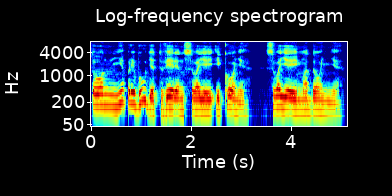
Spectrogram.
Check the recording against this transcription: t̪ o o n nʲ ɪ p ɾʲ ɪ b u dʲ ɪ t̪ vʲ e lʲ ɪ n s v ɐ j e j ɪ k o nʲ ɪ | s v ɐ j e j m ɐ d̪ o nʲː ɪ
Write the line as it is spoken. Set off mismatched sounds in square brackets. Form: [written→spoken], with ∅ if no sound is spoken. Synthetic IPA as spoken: t̪ o o n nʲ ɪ p ɾʲ ɪ b u dʲ ɪ t̪ vʲ e [lʲ→ɾʲ] ɪ n s v ɐ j e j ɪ k o nʲ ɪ | s v ɐ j e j m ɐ d̪ o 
